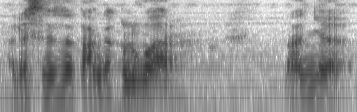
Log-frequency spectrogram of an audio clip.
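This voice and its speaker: A man's voice: on the high side, unhurried, soft background music. A man telling a personal story in casual speech, acting out the dialogue as he goes. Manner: vivid, animated retelling with quoted dialogue.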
